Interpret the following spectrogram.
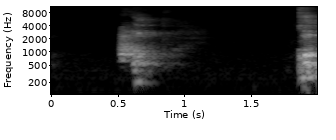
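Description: A single short, throaty vocal sound from a man about half a second in, set between stretches of dead silence; speech starts again near the end.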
